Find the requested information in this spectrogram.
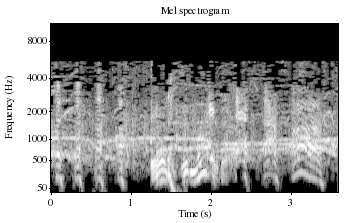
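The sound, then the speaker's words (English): A group of people who came out of a bar cheer and whoop, many voices overlapping in rising and falling shouts, mixed with some laughter, fairly loud and sustained for a few seconds. “I think they're cheering the governor.”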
